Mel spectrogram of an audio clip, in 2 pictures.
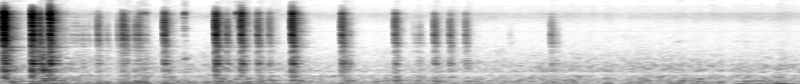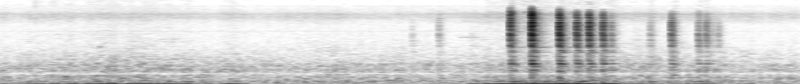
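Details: Rapid bursts of sharp ticking and tapping clicks at the start and again near the end, with a faint low hum between; no animal voice is heard.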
